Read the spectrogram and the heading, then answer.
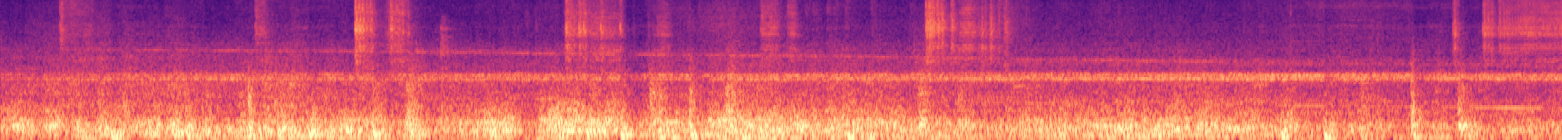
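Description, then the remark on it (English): A Tokyo Metro subway train rumbles steadily at a crowded platform, with rhythmic clacking of wheels over rail joints and a faint high whine running through the whole stretch. No voices stand out. “The next train comes in just a couple minutes. More crowds arrive.”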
